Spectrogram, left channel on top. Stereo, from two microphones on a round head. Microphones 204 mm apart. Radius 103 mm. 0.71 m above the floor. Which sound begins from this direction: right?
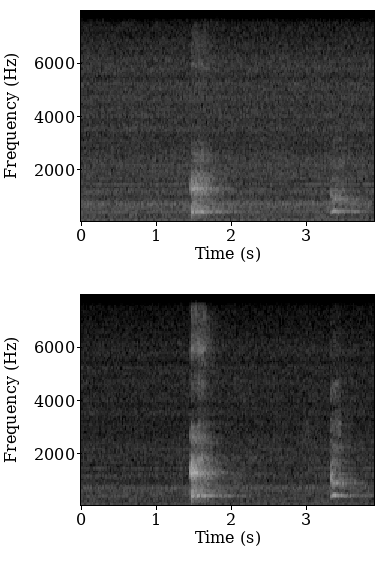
A baby crying, at 1.4 s.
